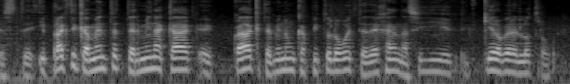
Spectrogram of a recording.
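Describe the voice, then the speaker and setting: A man talks at a fairly quick pace with a fairly high pitch. His intonation stays fairly even. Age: 30s. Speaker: gaming podcast host. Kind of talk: casual chat.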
